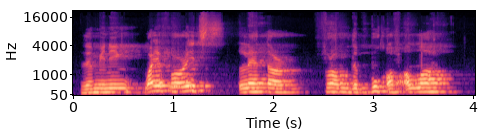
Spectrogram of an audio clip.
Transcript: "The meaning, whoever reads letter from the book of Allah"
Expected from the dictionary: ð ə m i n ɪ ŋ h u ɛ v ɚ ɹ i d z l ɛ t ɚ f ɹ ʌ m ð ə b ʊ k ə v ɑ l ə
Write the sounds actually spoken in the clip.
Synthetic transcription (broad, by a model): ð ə m i n ɪ ŋ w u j f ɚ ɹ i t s l ɛ t ɚ f ɹ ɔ m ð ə b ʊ k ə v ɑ l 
